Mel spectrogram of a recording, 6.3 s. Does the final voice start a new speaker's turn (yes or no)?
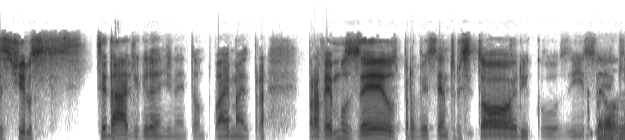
yes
